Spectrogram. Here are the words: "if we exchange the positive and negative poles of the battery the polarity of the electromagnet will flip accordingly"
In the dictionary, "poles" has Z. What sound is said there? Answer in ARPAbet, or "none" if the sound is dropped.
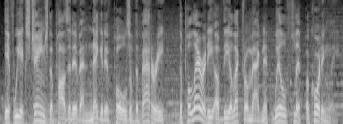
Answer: Z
